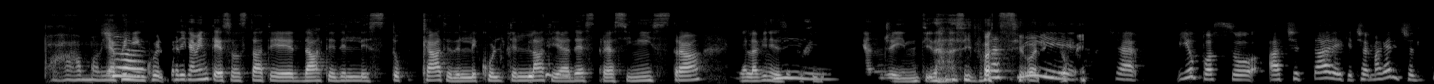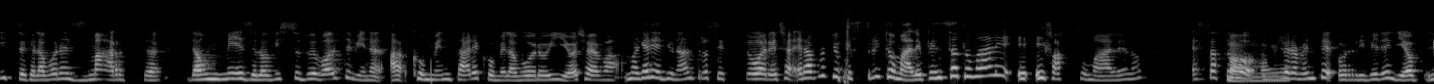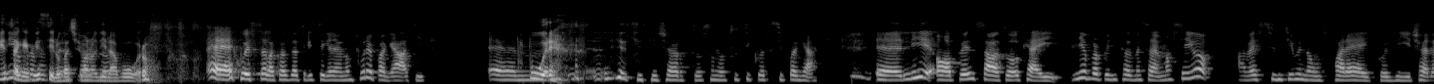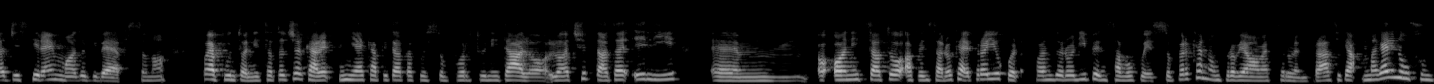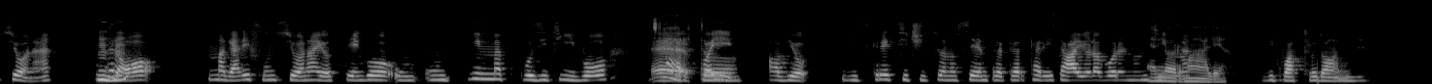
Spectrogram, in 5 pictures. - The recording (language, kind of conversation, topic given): Italian, podcast, Come si danno e si ricevono le critiche sul lavoro?
- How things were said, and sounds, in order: drawn out: "pamma"; "Mamma" said as "pamma"; tapping; giggle; stressed: "stoccate"; background speech; drawn out: "Sì"; laughing while speaking: "dalla situazione, più o meno"; drawn out: "sì"; other background noise; "cioè" said as "ceh"; "cioè" said as "ceh"; "cioè" said as "ceh"; "cioè" said as "ceh"; "proprio" said as "propio"; stressed: "eh"; chuckle; unintelligible speech; chuckle; "proprio" said as "propio"; "cioè" said as "ceh"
